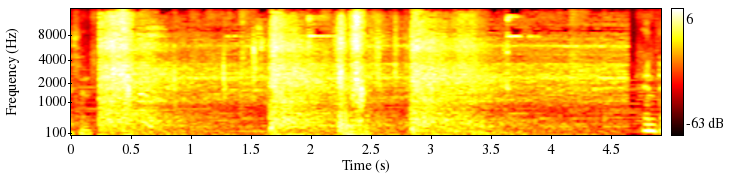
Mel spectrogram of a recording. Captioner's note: being shot sounds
